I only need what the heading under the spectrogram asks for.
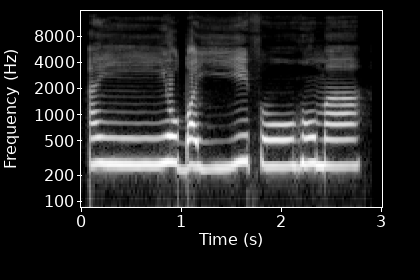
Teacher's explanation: کلمت ان کے آخری میں نون ساکن ہے، پھر حرف الیا ہے کلمت یضیفوہما، یا حروف الادغام بغنہ میں سے ہے، اور ادغام کا معنی ہے حرف کو حرف میں داخل کرنا، تو ہم یہ نون ساکن کو یا میں ملا کے غنہ اور تشدید کے ساتھ یہ حکم کو ادا کریں گے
